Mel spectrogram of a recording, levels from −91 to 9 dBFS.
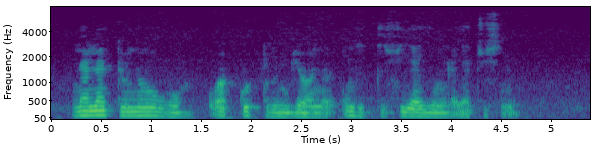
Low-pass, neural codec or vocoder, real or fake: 7.2 kHz; none; real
